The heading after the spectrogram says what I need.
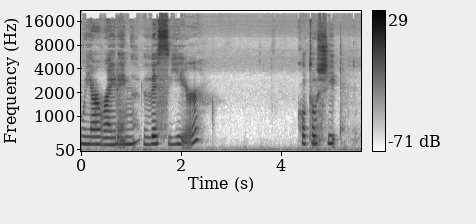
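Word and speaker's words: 今年: are writing this year kotoshi kotoshi is this year so not kontoshi it could be konnen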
